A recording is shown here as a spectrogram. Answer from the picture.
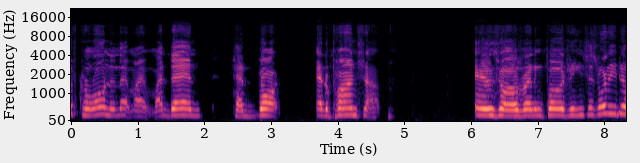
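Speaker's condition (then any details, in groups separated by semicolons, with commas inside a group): Cerebral palsy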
